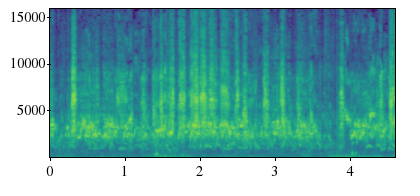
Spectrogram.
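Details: Budgies chirp while content or in contact with one another, a dense bright chatter of high tweets and scratchy warbled notes from several overlapping birds, with a faint low rumble near the end.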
